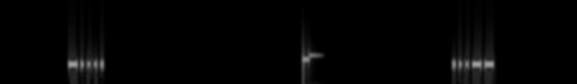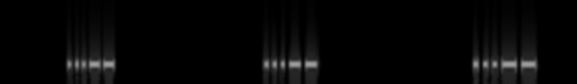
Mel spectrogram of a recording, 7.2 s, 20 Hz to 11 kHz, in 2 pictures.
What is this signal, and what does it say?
Morse code, heard as a keyed tone, about 53 wpm, spaced as for 9 wpm, 700 Hz. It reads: 6 3333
